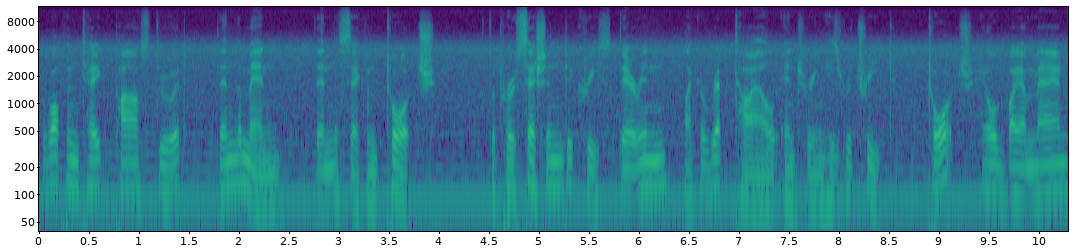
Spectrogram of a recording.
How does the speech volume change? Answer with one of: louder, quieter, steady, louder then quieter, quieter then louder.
steady.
